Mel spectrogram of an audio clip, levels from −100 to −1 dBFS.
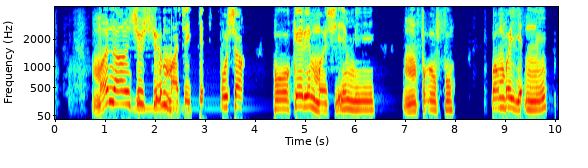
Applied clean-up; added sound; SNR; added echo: classical method spectral subtraction.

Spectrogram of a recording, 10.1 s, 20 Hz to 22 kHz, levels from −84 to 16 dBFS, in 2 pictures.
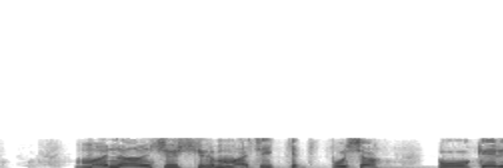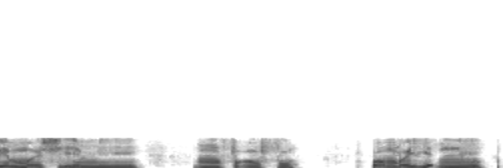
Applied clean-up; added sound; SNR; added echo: neural separator model SepFormer DNS4.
